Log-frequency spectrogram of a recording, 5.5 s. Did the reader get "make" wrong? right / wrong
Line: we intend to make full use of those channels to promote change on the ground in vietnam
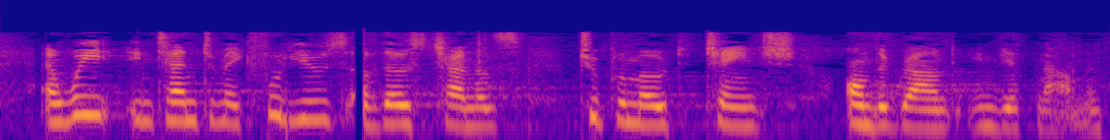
right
